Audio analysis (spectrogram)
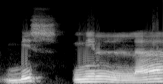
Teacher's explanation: Kalau dia lam tafkhim, maka dia membacanya harus tebal seperti wallah atau Allah, didahului dengan dhammah atau fathah harokatnya, tapi ini harokatnya kasroh, jadi membacanya harus tipis, jadi lam tarqiq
